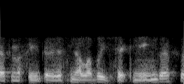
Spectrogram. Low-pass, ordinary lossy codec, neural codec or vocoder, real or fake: 7.2 kHz; Opus, 16 kbps; vocoder, 44.1 kHz, 128 mel bands, Pupu-Vocoder; fake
